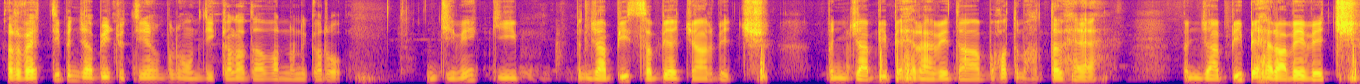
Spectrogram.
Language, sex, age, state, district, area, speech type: Punjabi, male, 30-45, Punjab, Bathinda, urban, spontaneous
